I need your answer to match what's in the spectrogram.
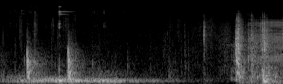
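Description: impact, knocking on a door

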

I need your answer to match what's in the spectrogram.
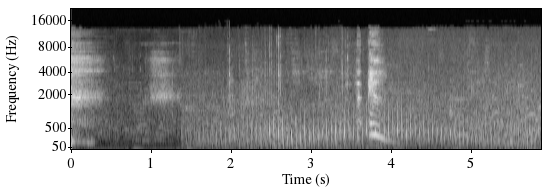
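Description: vehicle, helicopter flying nearby

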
